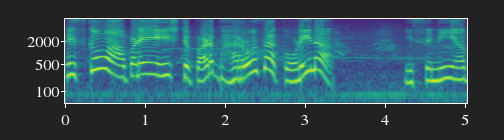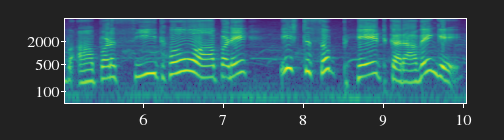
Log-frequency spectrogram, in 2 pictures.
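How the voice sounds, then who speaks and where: Slow, cruel Rajasthani village woman acted out. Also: fairly high pitch, very animated, a bit bright, exaggerated voice. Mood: menacing, theatrical. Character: sadistic village woman storyteller, theatrical and cruel. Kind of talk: audio horror drama acting.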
